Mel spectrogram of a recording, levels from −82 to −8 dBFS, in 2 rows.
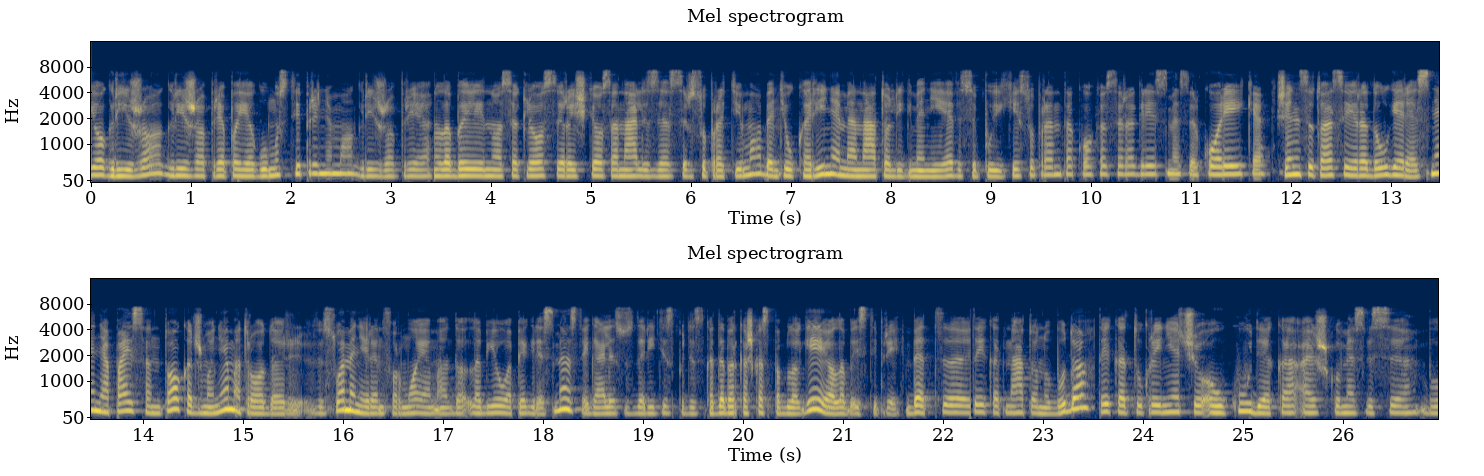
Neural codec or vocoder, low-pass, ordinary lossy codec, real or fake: none; 7.2 kHz; MP3, 96 kbps; real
